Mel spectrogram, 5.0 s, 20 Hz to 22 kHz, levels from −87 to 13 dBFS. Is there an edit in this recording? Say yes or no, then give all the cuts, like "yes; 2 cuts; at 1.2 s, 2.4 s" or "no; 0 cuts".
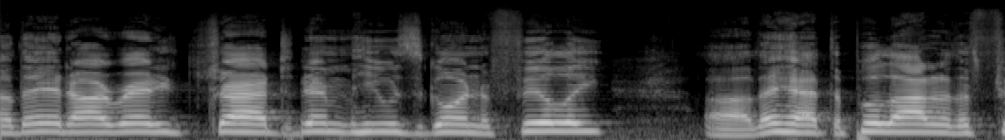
yes; 1 cut; at 1.5 s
